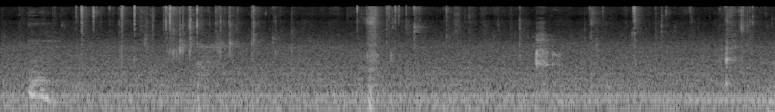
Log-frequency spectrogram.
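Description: Boiled crawfish being peeled and eaten by hand: shells cracking and wet meat squishing in scattered soft clicks and crackles, over a steady low hum.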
